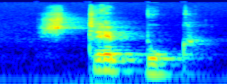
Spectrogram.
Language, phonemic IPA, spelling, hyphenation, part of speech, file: Dutch, /ˈstrɪ(p).buk/, stripboek, strip‧boek, noun, Nl-stripboek.ogg
- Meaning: comic book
